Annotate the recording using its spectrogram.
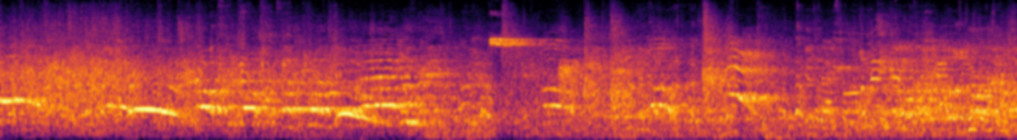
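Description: A crowd chatters and shouts in a large echoing gym.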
